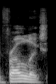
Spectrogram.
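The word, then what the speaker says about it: Froelich: I love Mason Froelic's energy. Yeah, Frolic is Frolic. I say it wrong every time.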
